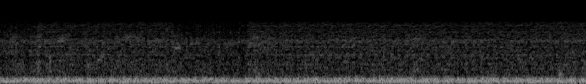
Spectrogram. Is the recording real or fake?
fake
